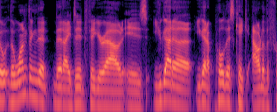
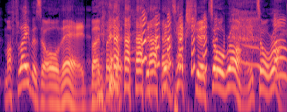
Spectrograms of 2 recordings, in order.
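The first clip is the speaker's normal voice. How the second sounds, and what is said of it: Imitates another person's accent. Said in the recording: “that accent is great. I hear him saying that in my brain.”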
